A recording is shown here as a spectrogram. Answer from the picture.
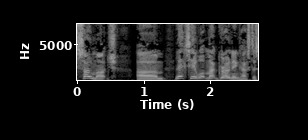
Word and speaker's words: Matt Groening: It's not Groening, it's Groening. Even though there's no A in it.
